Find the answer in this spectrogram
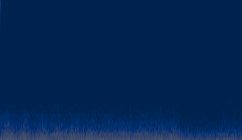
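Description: Car driving along a road: a steady low engine and tyre rumble, with faint background music fading out in the first half-second.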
